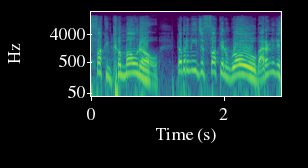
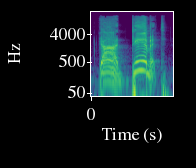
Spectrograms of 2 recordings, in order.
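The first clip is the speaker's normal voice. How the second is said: slow, drawn-out groan of despair; weary disgusted sigh of a curse; exasperated groan; 3 semitones higher, slower than usual. Real, not acted. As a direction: let it sag out of you. Exasperated aside.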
